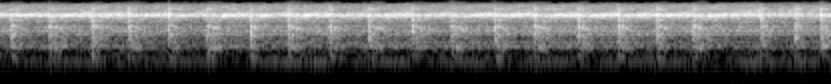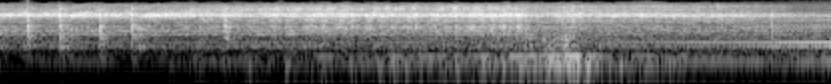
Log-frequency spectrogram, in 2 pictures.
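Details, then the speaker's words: Subaru BRZ (dual-injector system) on a new short block, first start after fuel lines were hooked up wrong and flooded it, gas running out the air intake; uneven, stumbling idle that staggers and nearly dies, choking on fuel. "it's trying it's going to suck a lot of that gas out so don't use the throttle just let it idle because there's a lot of gas on that intake it's just choking"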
